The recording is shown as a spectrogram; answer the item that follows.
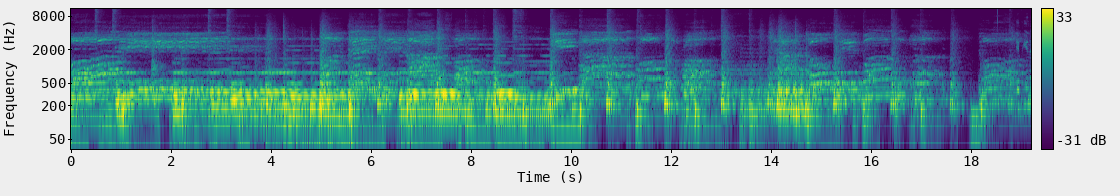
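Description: Gospel choir singing with instrumental backing and a steady pulse of struck beats.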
